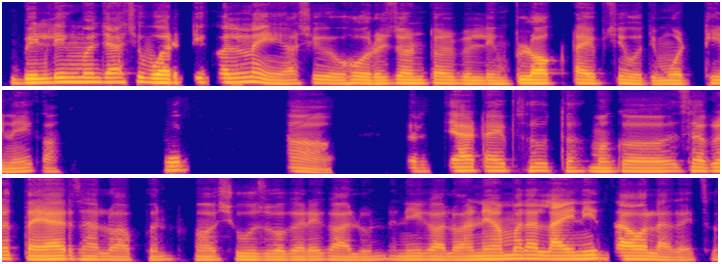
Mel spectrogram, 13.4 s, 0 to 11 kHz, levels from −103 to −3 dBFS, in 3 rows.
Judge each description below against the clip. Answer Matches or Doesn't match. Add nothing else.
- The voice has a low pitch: Matches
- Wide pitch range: Doesn't match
